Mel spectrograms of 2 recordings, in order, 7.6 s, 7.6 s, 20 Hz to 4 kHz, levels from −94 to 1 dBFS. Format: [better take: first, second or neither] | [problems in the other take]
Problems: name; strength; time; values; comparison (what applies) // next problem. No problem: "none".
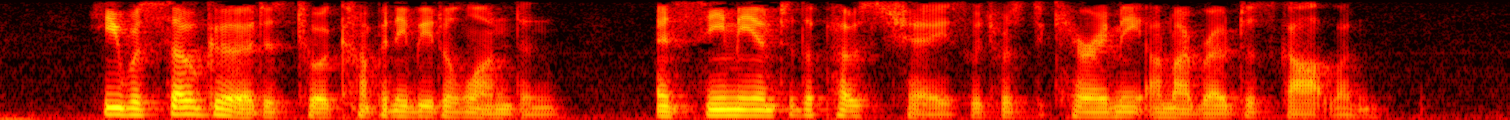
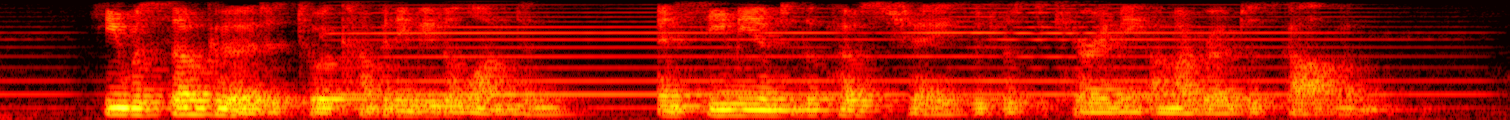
first | background sound (Bowed string instrument); 16 dB below the speech // room echo; dies away in 0.5 s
